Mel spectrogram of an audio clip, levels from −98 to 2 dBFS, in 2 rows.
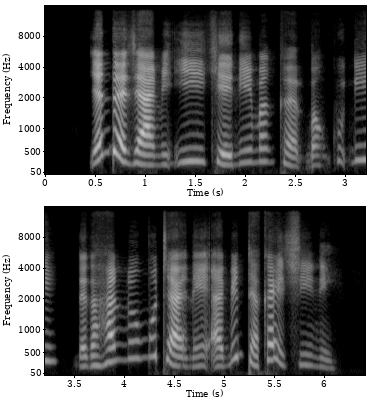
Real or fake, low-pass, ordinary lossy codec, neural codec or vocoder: fake; 14.4 kHz; none; autoencoder, 48 kHz, 32 numbers a frame, DAC-VAE, trained on Japanese speech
